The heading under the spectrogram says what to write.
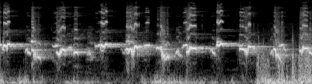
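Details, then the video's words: Crocok-cokan singing actively, used as a master song for training songbirds: rapid chattering run of short whistled notes with quick slurred rises and falls, repeated several times a second, with brief pauses and a faint low rumble beneath. "crokcokan gacor siap jadikan masteran kicauan"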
